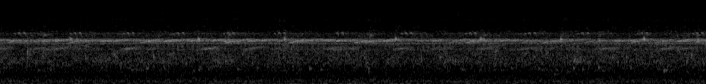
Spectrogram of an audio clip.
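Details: Many frogs at a lake trilling together in a constant, piercing high chorus, with small irregular clicks and pulses sprinkled through it and no pauses.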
